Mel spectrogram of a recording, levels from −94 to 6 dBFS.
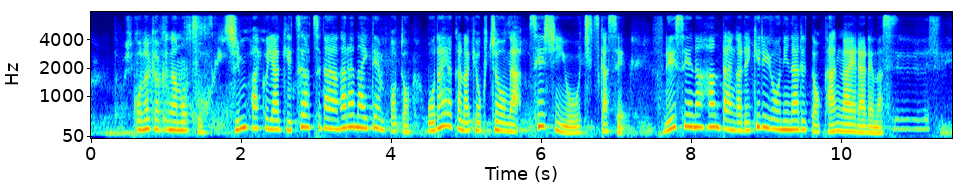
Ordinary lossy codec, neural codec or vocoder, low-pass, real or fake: none; codec, 16 kHz, 2 kbps, X-Codec, HuBERT features, trained on LibriSpeech; 7.2 kHz; fake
